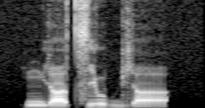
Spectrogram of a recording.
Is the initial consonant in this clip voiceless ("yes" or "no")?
no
